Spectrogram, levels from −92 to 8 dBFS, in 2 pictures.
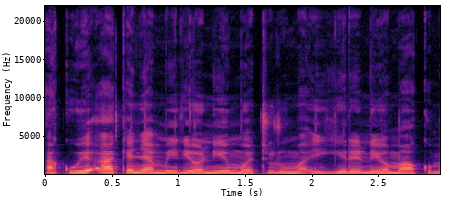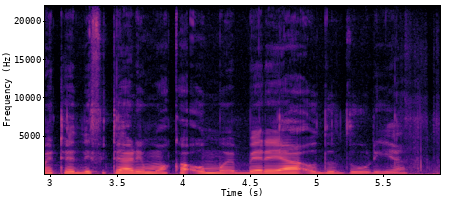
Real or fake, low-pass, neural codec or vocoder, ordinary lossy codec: real; none; none; none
